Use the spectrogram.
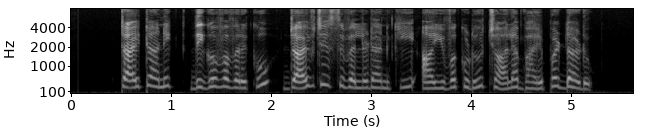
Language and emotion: Telugu, fearful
